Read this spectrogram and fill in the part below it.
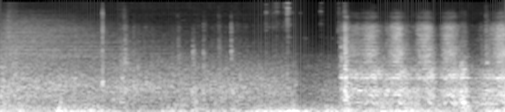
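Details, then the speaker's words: Engine idles with an uneven, stumbling misfire. The owner says it is not ignition-related: a spark plug is fouled by coolant from a failed head gasket. Smoke is light now but worsens once the exhaust warms up. "Um, and of course, you can hear that misfire, and that is not caused by ignition."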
